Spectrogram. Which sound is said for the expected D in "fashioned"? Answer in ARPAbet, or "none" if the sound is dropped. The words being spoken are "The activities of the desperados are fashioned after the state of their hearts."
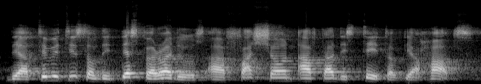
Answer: none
